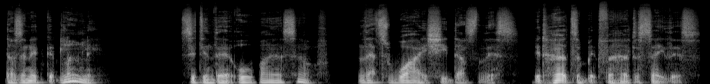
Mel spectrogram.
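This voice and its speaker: A man voicing a game's inner voice of empathy, a gentle, perceptive, sorrowful narrator who speaks in a measured, solemn, intimate way. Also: rumbling low, animated, breathy edge, no room sound, clean studio sound, exaggerated voice. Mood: gentle, observant. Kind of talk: scripted second-person game narration.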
